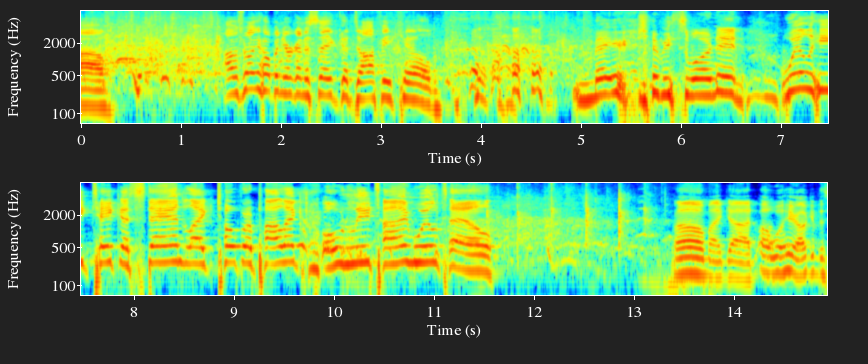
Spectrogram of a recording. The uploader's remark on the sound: Live in Northampton, Massachusetts at the intimate and legendary "Iron Horse"!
